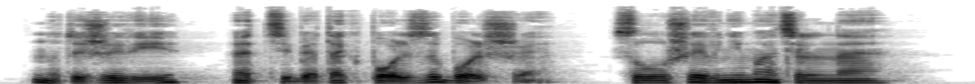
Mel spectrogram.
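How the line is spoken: Serious young woman's voice. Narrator (Russian): уже серьезным голосом продолжила девушка

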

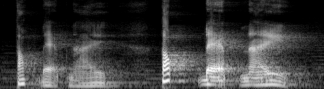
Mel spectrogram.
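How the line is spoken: Muttering. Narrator (Vietnamese): anh chồng mồm lẩm bẩm

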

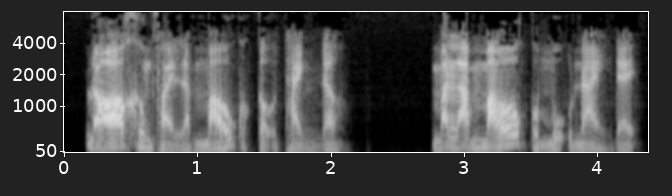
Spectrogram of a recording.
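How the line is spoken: Cold. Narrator (Vietnamese): Thầy Tín nói cái giọng lạnh lùng

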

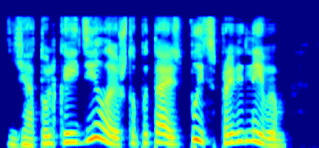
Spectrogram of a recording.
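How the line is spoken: Exasperated exclamation. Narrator (Russian): в сердцах воскликнул Ной

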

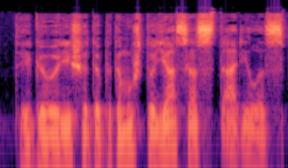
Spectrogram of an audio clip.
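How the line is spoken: Whisper. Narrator (Russian): прошептал Осхильд

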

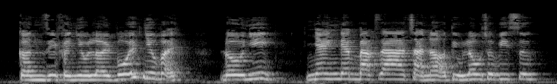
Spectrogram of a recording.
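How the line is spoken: Irritated, cold. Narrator (Vietnamese): Độc Thánh không nhịn được mà nổi quạo, mặt xa sầm lạnh lùng

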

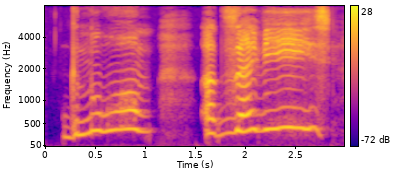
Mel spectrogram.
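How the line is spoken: Tearful shouting. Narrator (Russian): кричал он сквозь слезы

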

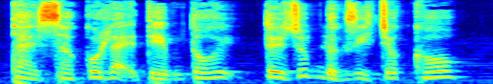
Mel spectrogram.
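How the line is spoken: Trembling question. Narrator (Vietnamese): Nhã Kiều liền miệng run rẩy hỏi

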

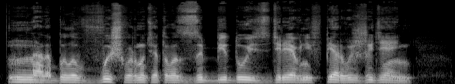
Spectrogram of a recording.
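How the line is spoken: Growled. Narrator (Russian): прорычал Гадсон

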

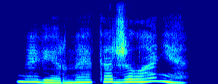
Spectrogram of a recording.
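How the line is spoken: Sweet cooing. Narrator (Russian): сладко проворковала она

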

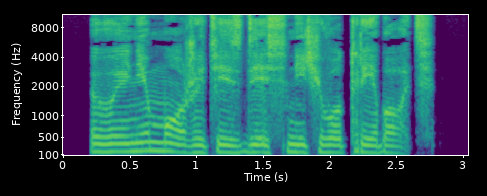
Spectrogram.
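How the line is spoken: Fierce dragon-like growl. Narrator (Russian): Целительница рычала похлеще дракона в боевой ипостаси

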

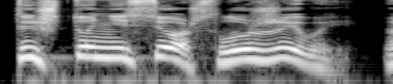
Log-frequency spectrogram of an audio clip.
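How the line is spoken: Growl. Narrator (Russian): рыкнул я

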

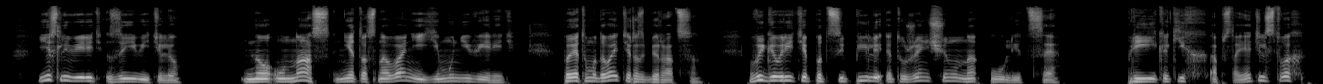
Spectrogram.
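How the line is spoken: Calm. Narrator (Russian): спокойно сказал Кричко

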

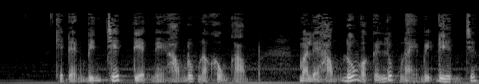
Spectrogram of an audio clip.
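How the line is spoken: Annoyed mutter. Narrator (Vietnamese): Anh Hòa lẩm bẩm ở trong miệng

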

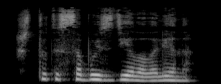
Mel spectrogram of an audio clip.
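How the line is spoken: Quiet question to herself. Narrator (Russian): тихо спросила она саму себя

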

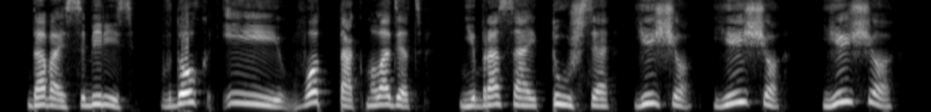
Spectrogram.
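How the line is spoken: Growling through clenched teeth. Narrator (Russian): Тужась из последних сил, стиснув зубы, зарычала

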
